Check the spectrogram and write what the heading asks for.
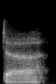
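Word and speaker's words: duh (德): Unfortunately, it's pronounced duh in modern Mandarin, but it's D-E.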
